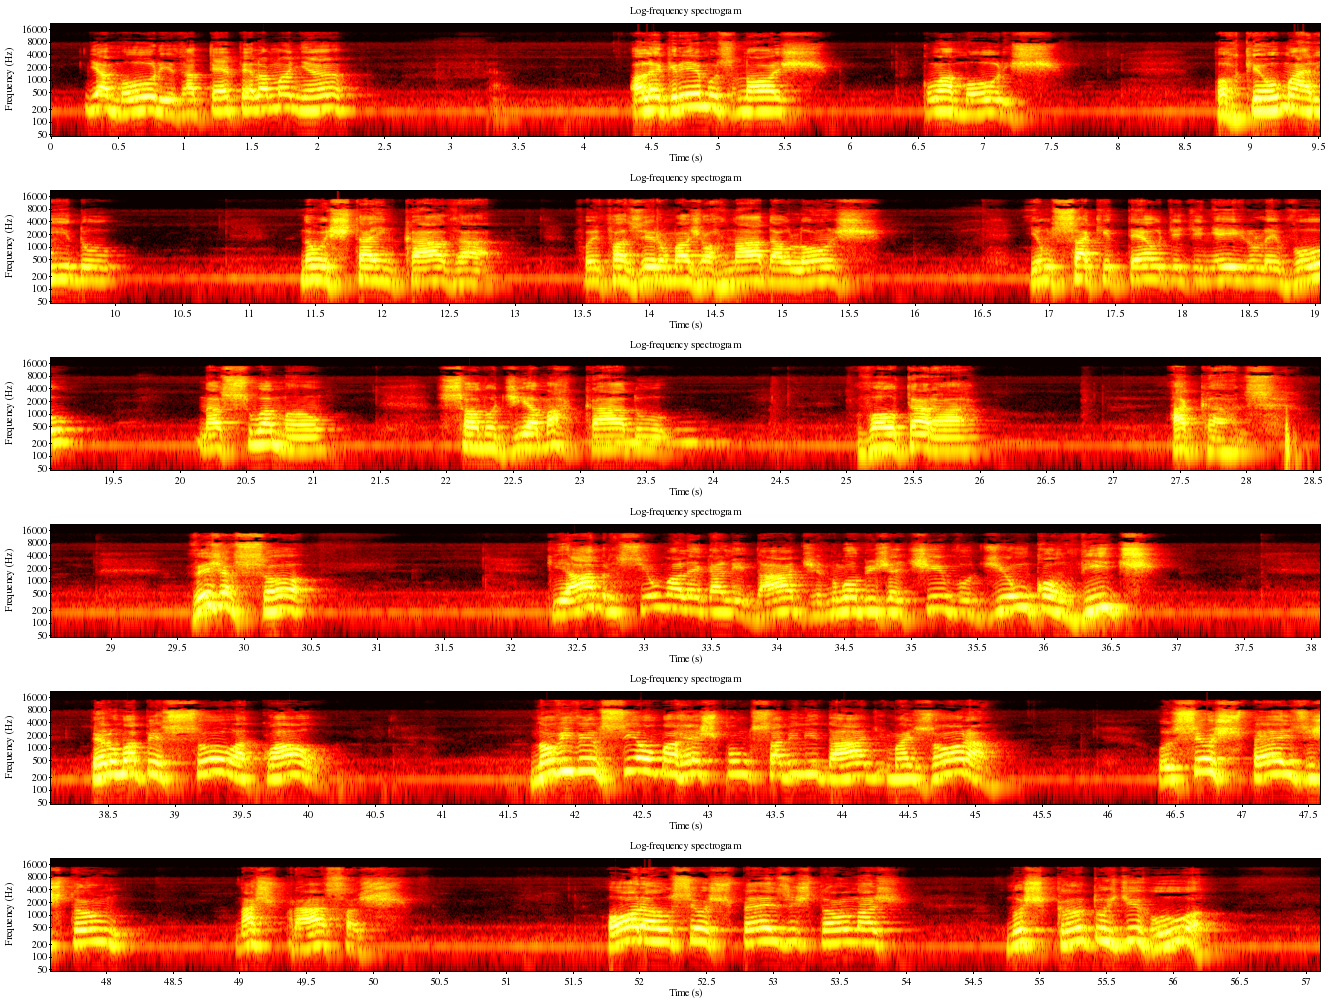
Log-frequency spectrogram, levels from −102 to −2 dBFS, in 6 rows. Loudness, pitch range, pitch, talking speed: -15 LUFS, 165-215 Hz, 185 Hz, 80 wpm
